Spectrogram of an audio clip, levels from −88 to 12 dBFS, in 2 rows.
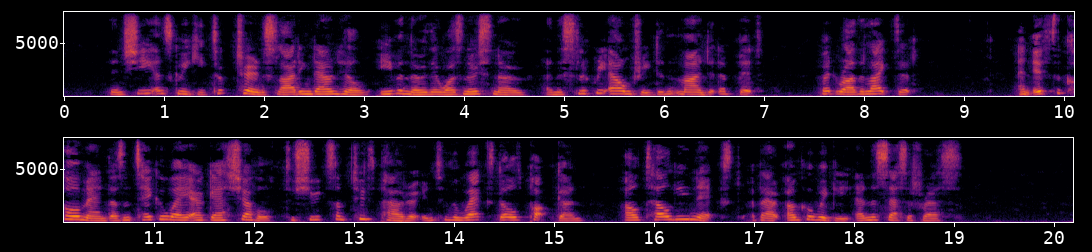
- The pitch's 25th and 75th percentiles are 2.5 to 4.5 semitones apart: No, average, 5.2 semitones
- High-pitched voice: Yes, high, 230 Hz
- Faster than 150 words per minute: Yes, average, 180 wpm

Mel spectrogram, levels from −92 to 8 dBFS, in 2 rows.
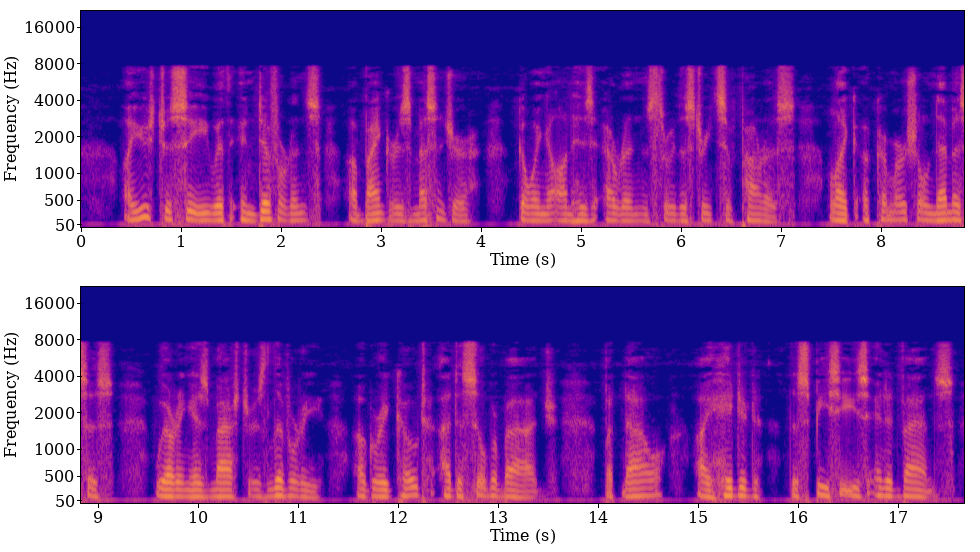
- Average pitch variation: No, narrow, 1.9 semitones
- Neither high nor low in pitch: No, low, 130 Hz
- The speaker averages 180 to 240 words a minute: No, average, 140 wpm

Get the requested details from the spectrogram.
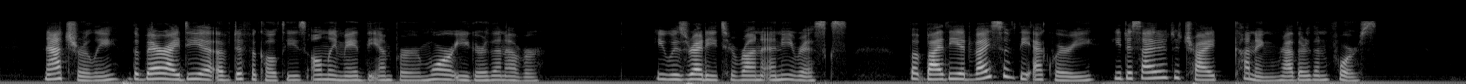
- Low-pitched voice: No, high, 205 Hz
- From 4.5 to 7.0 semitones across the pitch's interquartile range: No, average, 3.7 semitones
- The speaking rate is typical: Yes, average, 145 wpm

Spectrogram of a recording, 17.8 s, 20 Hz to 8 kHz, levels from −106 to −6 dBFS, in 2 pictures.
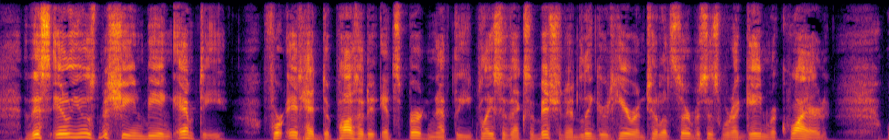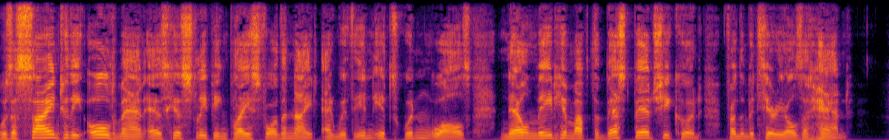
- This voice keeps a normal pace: Yes, average, 195 wpm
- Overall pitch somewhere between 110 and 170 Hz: Yes, medium, 140 Hz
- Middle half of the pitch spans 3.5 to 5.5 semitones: Yes, average, 4.4 semitones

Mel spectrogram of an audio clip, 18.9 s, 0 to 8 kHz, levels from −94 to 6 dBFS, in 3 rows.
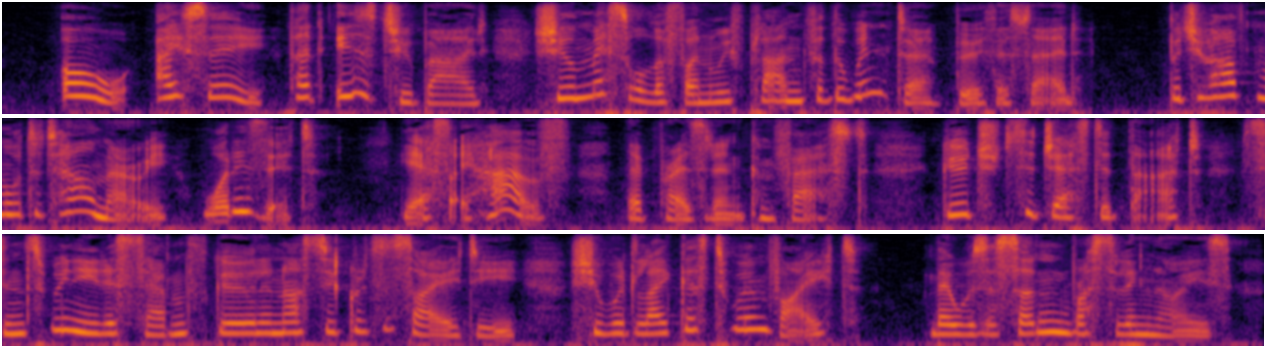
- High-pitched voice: Yes, very high, 250 Hz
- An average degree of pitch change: No, wide, 6.1 semitones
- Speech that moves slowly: No, average, 185 wpm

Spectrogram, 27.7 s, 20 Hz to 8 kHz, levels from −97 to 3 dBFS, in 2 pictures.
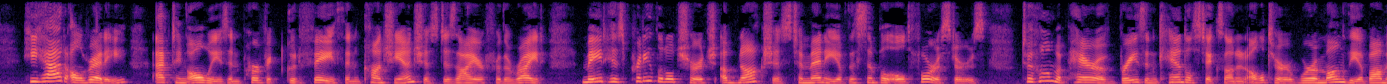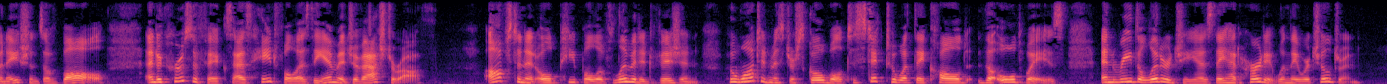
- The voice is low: No, high, 200 Hz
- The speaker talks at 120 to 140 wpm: No, average, 185 wpm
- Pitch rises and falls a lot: Yes, wide, 6.6 semitones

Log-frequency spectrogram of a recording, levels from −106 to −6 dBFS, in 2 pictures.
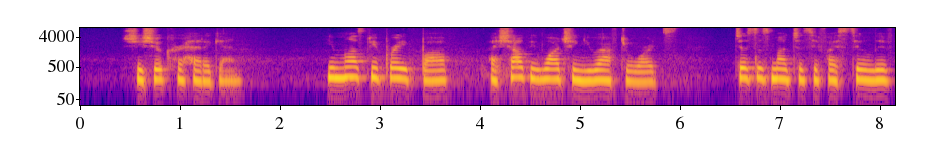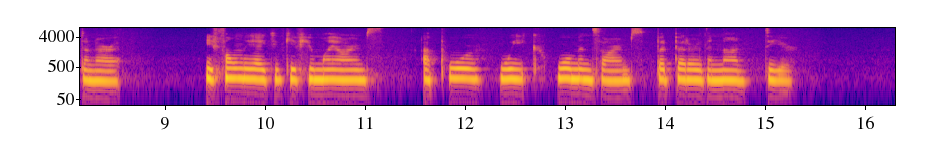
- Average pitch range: No, narrow, 1.7 semitones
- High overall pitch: Yes, high, 210 Hz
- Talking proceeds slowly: No, average, 160 wpm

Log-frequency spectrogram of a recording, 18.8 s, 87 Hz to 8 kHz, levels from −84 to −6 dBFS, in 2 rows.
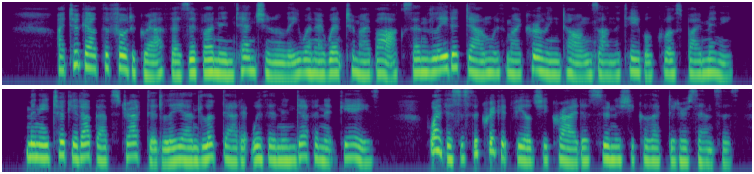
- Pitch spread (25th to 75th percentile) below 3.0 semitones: Yes, narrow, 2.5 semitones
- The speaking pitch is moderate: Yes, medium, 170 Hz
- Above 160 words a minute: Yes, average, 180 wpm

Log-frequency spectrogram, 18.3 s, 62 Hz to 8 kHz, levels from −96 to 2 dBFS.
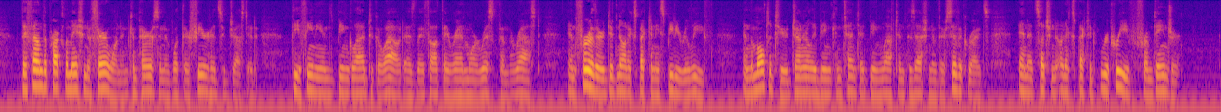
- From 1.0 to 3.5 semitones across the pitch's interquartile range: Yes, average, 2.7 semitones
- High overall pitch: No, low, 135 Hz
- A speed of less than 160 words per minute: No, fast, 205 wpm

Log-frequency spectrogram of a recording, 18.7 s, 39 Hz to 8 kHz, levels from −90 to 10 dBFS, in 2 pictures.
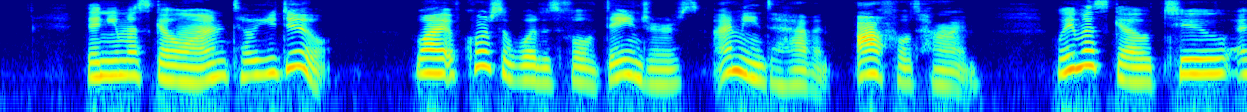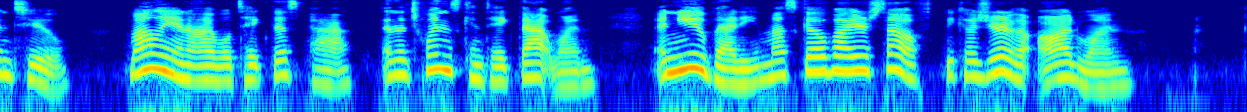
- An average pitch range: No, wide, 6.9 semitones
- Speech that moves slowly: No, average, 180 wpm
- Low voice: No, high, 205 Hz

